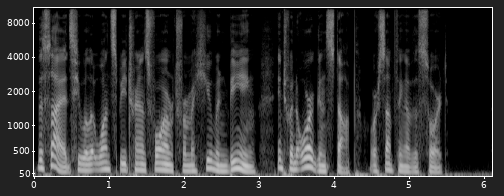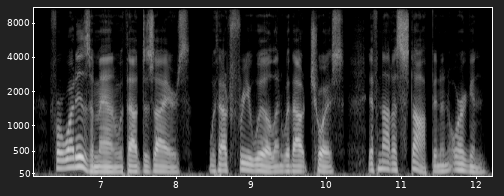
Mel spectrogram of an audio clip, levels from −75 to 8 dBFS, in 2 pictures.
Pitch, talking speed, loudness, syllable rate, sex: 115 Hz, 195 wpm, -18 LUFS, 5.3 syllables/s, male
